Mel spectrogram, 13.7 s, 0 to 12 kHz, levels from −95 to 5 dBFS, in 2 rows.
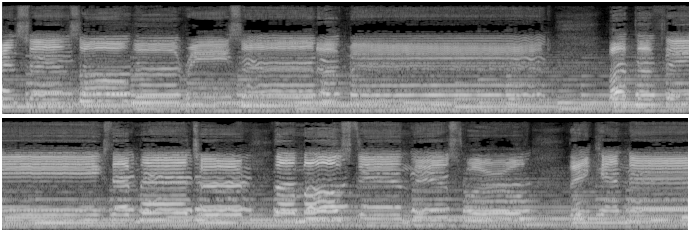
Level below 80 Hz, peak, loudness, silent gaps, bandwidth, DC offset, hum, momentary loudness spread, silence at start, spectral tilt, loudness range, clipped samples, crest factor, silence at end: -56 dBFS; 0 dBFS; -17 LUFS; none; 11 kHz; under 0.1%; none; 5 LU; 0 s; -4.5 dB/octave; 3 LU; under 0.1%; 18 dB; 0 s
